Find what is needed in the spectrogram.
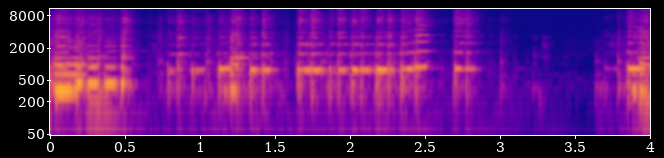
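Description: Balalaika strummed with the fingers rather than a plectrum, in rapid repeated strokes over ringing notes. Two short phrases are separated by a brief break, and the playing stops about three seconds in.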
